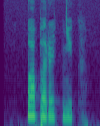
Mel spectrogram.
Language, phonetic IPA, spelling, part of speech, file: Russian, [ˈpapərətʲnʲɪk], папоротник, noun, Ru-папоротник.ogg
- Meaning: fern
